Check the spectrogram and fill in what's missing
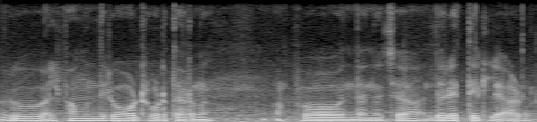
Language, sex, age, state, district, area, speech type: Malayalam, male, 18-30, Kerala, Palakkad, rural, spontaneous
